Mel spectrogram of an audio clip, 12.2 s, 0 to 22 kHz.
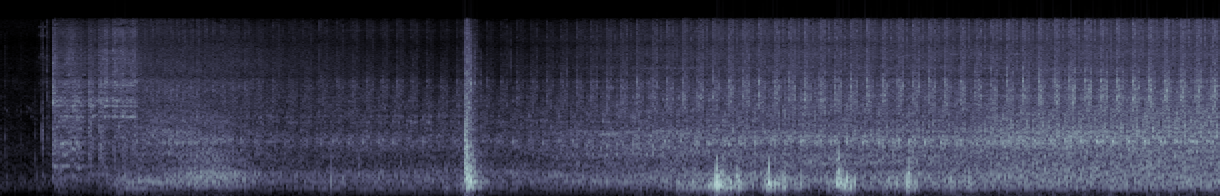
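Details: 1995 Isuzu Rodeo 3.2L V6 cranking, starting and idling rough, then revved with some gas; scattered dull knocks grow as revs climb. The unknown knocking noise in the engine is not yet diagnosed.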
